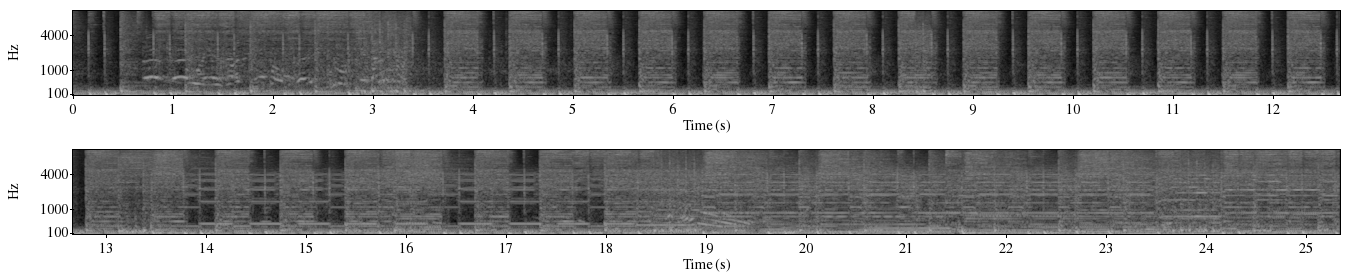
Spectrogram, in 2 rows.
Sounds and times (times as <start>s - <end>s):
Music: 0.0s - 25.3s.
